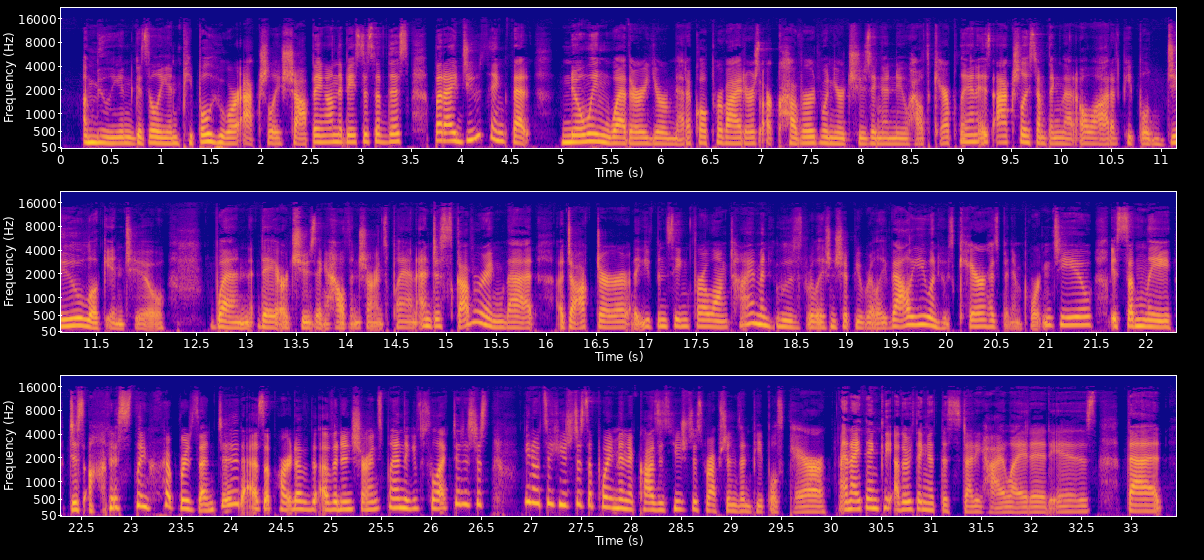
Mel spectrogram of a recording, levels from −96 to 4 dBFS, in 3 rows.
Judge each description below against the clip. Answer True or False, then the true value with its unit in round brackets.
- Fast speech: True (215 wpm)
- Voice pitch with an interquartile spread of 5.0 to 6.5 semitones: True (5.4 semitones)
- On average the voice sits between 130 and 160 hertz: False (180 Hz)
